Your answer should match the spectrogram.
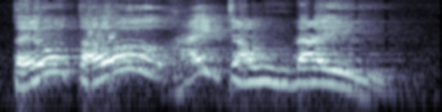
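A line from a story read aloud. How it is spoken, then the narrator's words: Sudden roar. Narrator (Vietnamese): Lão Độc chợt gầm to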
